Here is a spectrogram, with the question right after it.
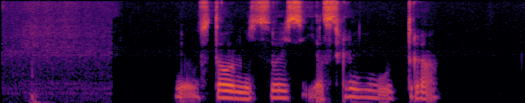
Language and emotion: Russian, sad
